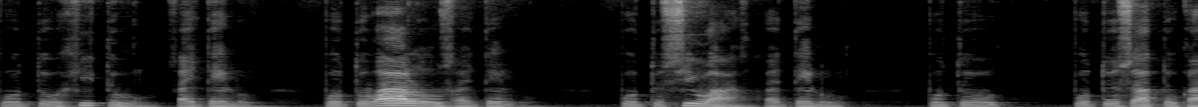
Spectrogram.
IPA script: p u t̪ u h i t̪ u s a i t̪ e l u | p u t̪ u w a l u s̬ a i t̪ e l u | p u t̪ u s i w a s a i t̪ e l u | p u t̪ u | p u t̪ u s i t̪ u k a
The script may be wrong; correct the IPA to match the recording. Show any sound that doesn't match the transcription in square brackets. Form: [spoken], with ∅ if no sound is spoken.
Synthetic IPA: p u t̪ u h i t̪ u s a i t̪ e l u | p u t̪ u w a l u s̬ a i t̪ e l u | p u t̪ u s i w a s a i t̪ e l u | p u t̪ u | p u t̪ u s [a] t̪ u k a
